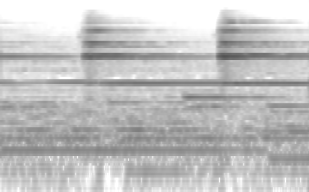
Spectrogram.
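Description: Altar bell struck twice about a second apart, each stroke ringing on over the last, marking the elevation of the chalice at the consecration.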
